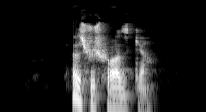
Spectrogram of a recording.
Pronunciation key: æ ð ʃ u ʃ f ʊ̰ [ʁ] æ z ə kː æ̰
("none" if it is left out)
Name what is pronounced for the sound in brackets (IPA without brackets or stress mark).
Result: ʁ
